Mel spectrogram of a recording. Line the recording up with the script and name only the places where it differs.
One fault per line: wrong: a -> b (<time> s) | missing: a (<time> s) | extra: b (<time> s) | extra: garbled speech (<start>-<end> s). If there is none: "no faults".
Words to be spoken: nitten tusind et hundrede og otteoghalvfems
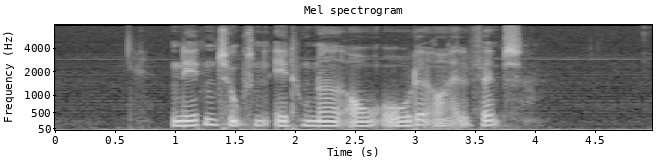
no faults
